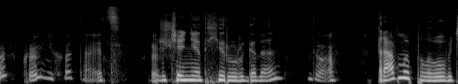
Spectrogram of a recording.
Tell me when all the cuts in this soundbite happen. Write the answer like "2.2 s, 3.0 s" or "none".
none

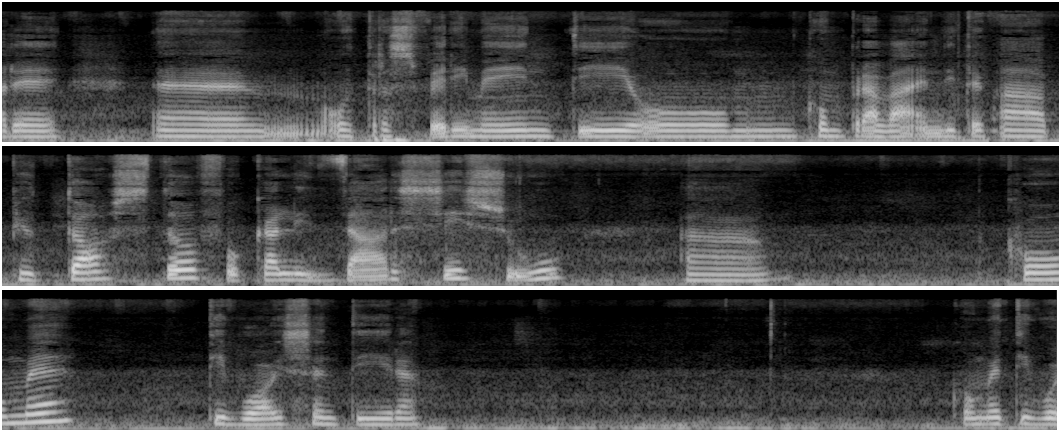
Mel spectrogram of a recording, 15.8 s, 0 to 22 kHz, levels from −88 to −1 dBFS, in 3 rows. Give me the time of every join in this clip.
4.9 s

